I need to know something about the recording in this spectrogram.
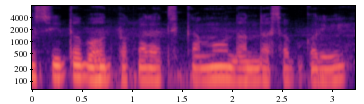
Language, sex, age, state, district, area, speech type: Odia, male, 30-45, Odisha, Ganjam, urban, spontaneous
